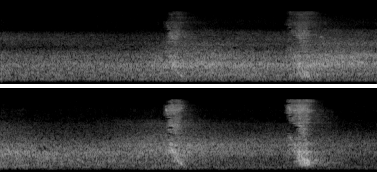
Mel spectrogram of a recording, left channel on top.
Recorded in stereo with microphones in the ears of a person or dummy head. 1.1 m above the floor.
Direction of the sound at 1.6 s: 35° right (ahead or behind).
